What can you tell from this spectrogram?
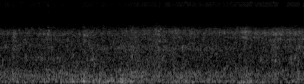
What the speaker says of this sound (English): that wind is increasing all the time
